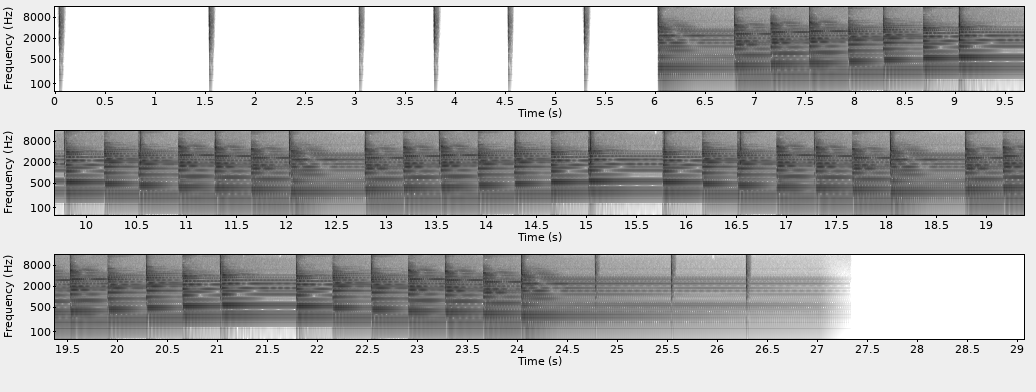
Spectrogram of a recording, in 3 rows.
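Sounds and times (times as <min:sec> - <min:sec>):
MIDI major scale in D: 0:06.0 - 0:27.2.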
